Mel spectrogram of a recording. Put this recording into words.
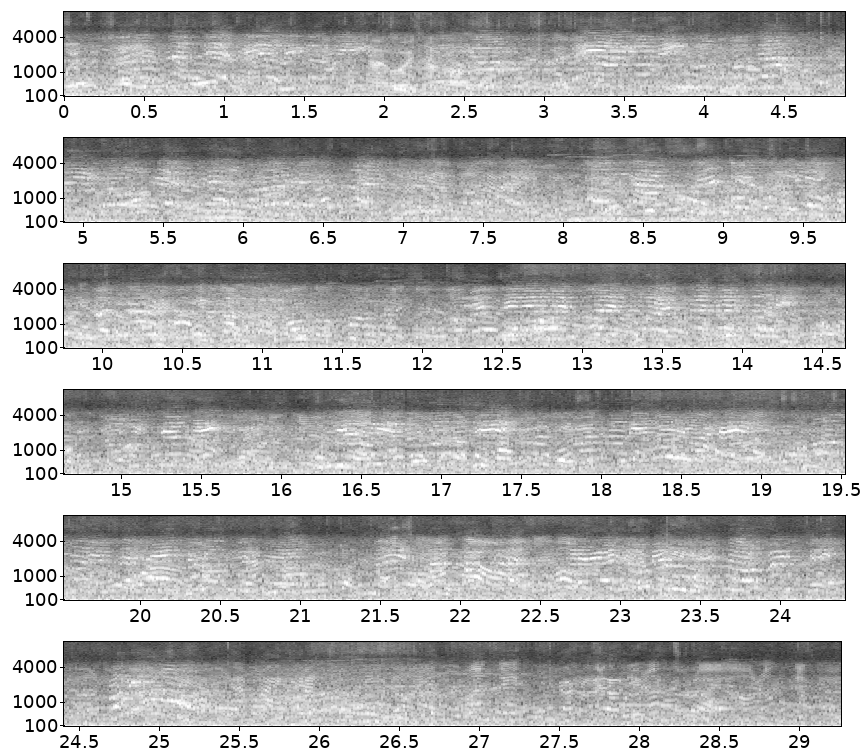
Underworld gang leaders led a group of people, In a rude language against the people involved in the student movement of students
